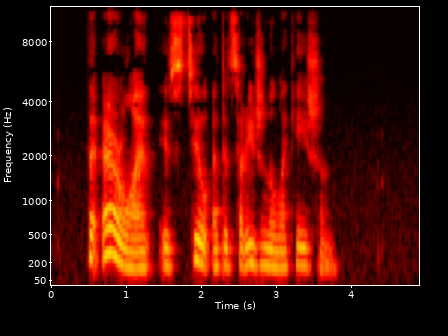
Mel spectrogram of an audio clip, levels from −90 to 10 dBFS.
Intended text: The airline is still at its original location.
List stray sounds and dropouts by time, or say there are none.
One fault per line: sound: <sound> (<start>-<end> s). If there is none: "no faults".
no faults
